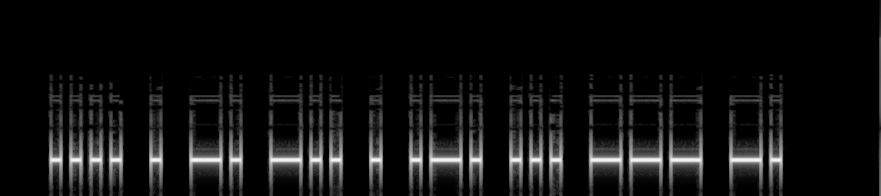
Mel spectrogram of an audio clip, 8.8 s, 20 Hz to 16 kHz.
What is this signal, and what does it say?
Morse code, heard as a keyed tone, about 12 wpm, 700 Hz. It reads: HENDERSON
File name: Book One / 03-Chapter 3 - 12 WPM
